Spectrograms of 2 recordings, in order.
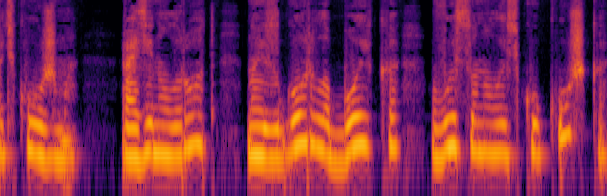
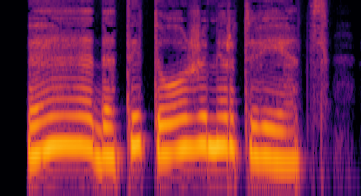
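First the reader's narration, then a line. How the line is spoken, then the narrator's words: Disappointed sigh. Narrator (Russian): разочарованно вздохнул Дьяченко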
